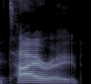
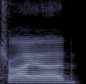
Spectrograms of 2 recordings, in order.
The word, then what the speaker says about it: tirade: over pause Ty Ty okay tirade not Triad Ty okay unsurprisingly Lexi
